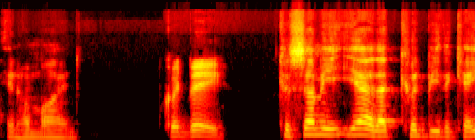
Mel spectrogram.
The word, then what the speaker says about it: Kissimmee: Kissimmee, Florida. I keep saying it wrong, Kissimmee. I know people say, you're saying Kissimmee. It's Kissimmee. Okay.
